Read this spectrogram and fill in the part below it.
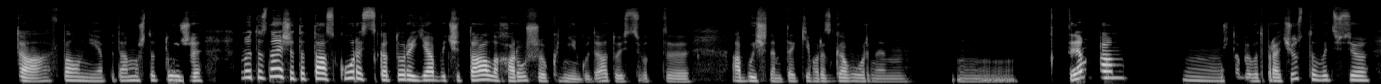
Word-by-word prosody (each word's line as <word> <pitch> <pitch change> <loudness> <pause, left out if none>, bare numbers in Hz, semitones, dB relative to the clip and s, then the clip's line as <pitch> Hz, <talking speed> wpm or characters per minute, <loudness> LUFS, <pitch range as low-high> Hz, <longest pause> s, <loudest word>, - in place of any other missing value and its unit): Та, 160 -3 +2
вполне, 170 -3 -3
потому 180 +3 -5
что 200 +2 -5
тоже, 185 -3 -1 0.4
ну, 315 - +2
это, 320 -1 +1
знаешь, 365 0 +5
это 265 -1 +1
та 260 +2 +8
скорость, 275 0 +1
с - - -3
которой 210 0 +3
я 200 +1 +4
бы 185 -1 -7
читала 195 +3 +5
хорошую 170 -1 -1
книгу, 130 -5 -9
да. 165 - -2
То 145 - -8
есть 135 -1 -8
вот, 140 - -13
э, 130 -2 -5 0.4
обычным 160 -3 -1
таким 155 +2 -7
разговорным, 145 -3 -6 0.5
м, 200 +10 -13 0.5
темпом, 305 -1 +4 0.6
м, 175 -5 -9
чтобы 165 0 -11
вот 160 0 -6
прочувствовать 205 - -2
всё. 200 -2 0
180 Hz, 145 wpm, -21 LUFS, 155-210 Hz, 0.6 s, та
